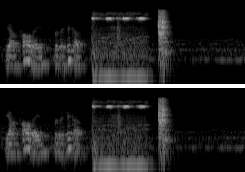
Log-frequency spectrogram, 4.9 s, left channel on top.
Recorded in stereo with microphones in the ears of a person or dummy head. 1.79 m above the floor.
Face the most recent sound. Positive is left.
turn(degrees=25)  # may be behind; listen again after turning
